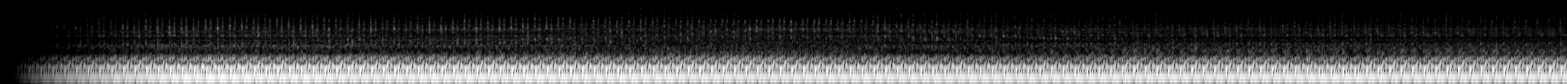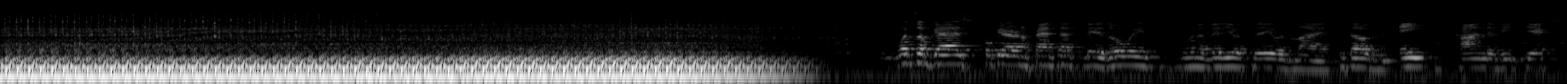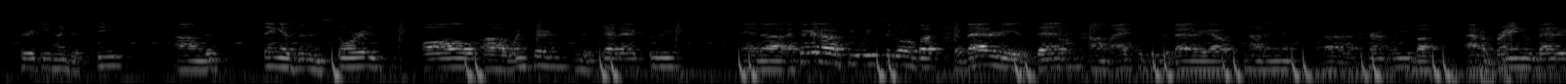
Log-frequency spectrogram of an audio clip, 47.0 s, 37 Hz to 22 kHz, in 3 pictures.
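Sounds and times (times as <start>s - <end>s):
motorcycle engine idling: 0.1s - 23.9s, 38.2s - 46.6s.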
